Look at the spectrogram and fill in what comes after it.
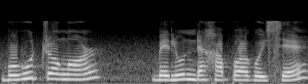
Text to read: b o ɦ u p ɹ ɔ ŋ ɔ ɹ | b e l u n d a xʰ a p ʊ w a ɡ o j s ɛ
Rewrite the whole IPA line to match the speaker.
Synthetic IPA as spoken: b o ɦ u t ɹ ɔ ŋ ɔ ɹ | b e l u n d ɛ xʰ a p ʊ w a ɡ o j s ɛ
